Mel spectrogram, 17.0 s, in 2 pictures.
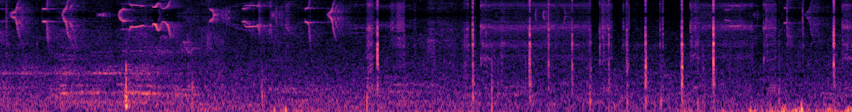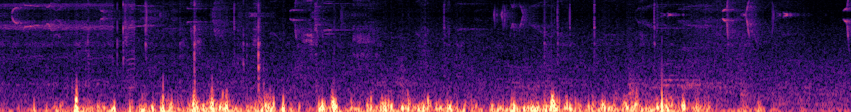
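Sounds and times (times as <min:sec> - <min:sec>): small birds chirping: 0:00.0 - 0:17.0
sharp clicks: 0:03.6 - 0:11.3.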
